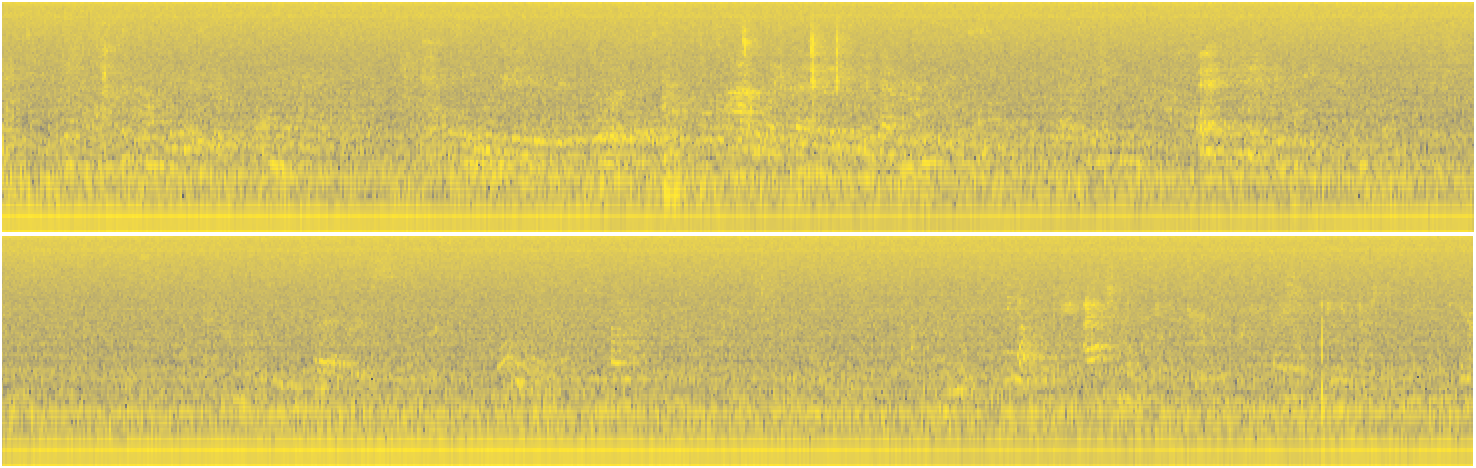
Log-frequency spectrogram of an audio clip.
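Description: Young people talk quietly at a distance in a large echoing hall.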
